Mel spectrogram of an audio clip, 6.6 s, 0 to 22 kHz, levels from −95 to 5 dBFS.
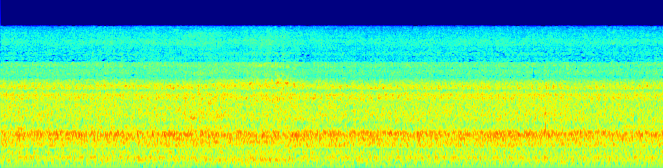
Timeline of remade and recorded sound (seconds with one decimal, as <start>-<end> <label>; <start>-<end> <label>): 0.0-1.4 recorded; 1.4-2.7 remade; 2.7-3.1 recorded; 3.1-4.1 remade; 4.1-6.6 recorded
